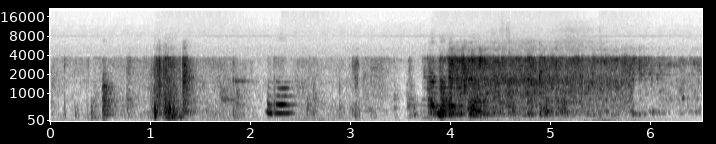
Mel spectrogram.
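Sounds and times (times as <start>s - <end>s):
toilet flushing with swirling water: 3.6s - 6.5s.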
